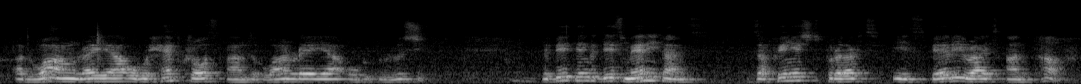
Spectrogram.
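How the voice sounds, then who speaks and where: Over audible room echo, a man with a Japanese accent speaks at a fairly high pitch with ordinary pitch variation. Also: fairly slow pace. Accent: Japanese, non-native English. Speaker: lacquer artist. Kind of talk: artist presentation. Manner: halting.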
